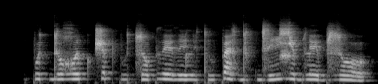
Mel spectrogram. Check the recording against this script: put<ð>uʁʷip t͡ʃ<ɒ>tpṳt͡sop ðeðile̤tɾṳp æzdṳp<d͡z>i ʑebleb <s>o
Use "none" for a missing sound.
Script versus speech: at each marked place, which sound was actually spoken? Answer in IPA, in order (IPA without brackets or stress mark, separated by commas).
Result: d, ɒ, d͡z, z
